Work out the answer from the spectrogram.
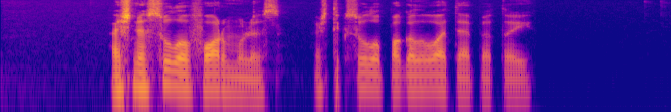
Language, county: Lithuanian, Vilnius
